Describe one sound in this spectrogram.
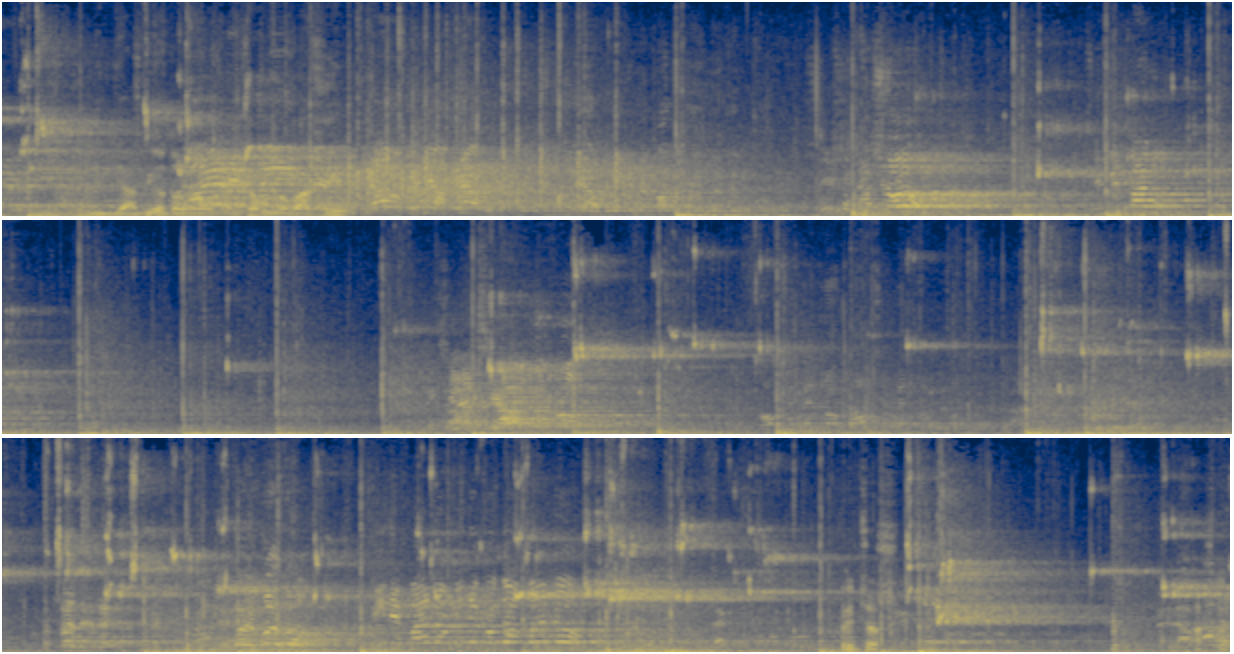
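A basketball bounces on a hardwood court in a large echoing hall.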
